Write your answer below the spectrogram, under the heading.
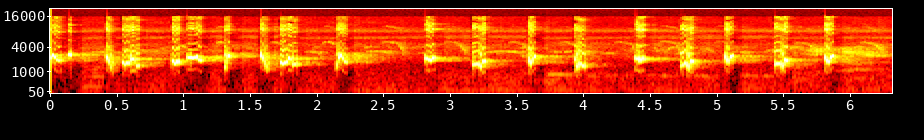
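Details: Sooty-headed bulbul giving the long 'ropel' trilling song meant to encourage caged trucuk to sing: a steady, fast sequence of bubbly, slurred notes, about two per second, with slight pitch variation throughout.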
